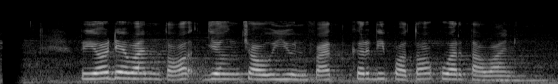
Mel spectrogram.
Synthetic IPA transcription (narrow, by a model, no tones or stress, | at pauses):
riɔdewant̪ɔd͡ʒɨŋt͡ʃawjunfɛt̪̚kɨrdipɔt̪ɔkuwart̪awan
